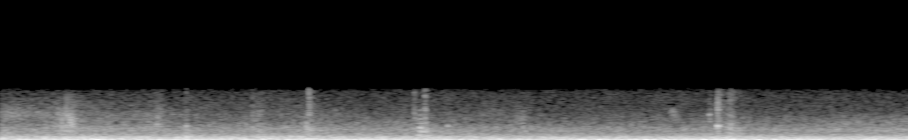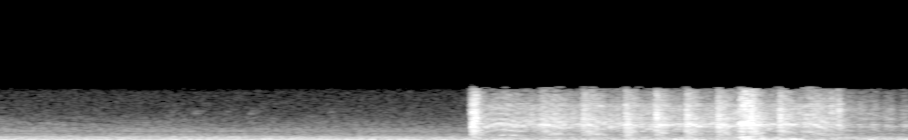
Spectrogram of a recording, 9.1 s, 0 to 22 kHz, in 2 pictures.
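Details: GMC van cranks fast and evenly but never catches after about 10 minutes of trying; it rained the day before and owner suspects water in the tank, others suggest a weak battery or starter; crank, no start.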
